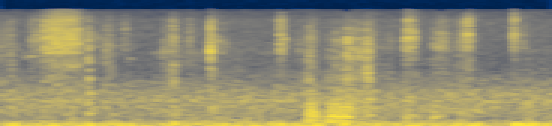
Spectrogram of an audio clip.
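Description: Faint rustle and light clicks of hands handling a folded cardboard trap housing and a metal paper clip.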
